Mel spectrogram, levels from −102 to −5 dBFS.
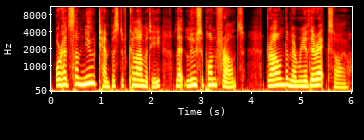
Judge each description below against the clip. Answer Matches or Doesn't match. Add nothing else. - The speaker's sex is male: Doesn't match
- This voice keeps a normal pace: Matches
